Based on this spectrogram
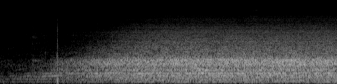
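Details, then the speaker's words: Bathroom exhaust fan after lubricating and reassembling the motor shaft; smooth airy whoosh builds then holds steady without squeal or rattle, silent again after the earlier noise; normal fan running. "and you can hear she's silent again although I didn't let you hear the first time with the noise"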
